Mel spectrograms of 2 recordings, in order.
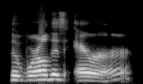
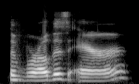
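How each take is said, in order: First: The last word sounds like 'error', two syllables. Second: The last word sounds like 'air', one syllable. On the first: The speaker calls it right. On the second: The speaker calls it wrong.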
